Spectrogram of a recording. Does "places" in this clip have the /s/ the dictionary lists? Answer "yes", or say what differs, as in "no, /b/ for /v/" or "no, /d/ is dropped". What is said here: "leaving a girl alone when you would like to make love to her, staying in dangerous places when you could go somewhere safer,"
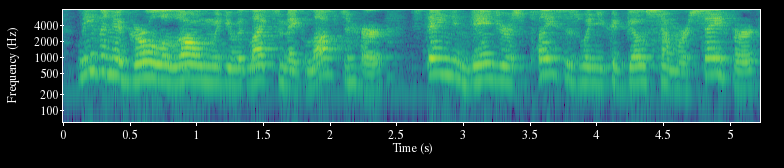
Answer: yes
